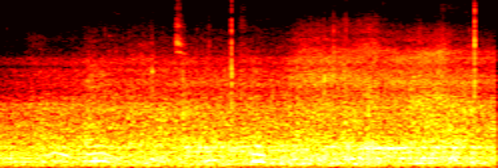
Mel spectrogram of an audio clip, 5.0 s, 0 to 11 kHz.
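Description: South Western Railway Class 444 Desiro electric multiple unit moving off along the platform at close range: a steady rush of wheel and motor noise with a faint electric hum and a few sharp clicks from the wheels on the rails.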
